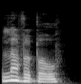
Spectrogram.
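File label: "lovable", British English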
